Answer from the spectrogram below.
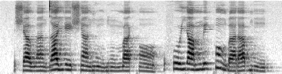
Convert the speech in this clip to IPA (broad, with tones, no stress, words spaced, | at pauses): ʃa˨wã˨ da˧je˨ ʃã˧ɡũ˨ɡ͡bũ˨ma˧ kɔ̃˨ | fo˦ja˧ me˦kɔ̃˦˨ɡ͡ba˨ɾa˧ bĩ˨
